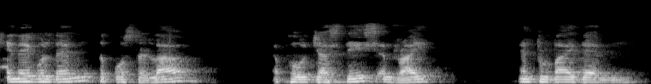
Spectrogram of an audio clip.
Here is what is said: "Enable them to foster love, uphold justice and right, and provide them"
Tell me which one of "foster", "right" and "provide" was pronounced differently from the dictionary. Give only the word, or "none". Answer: foster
